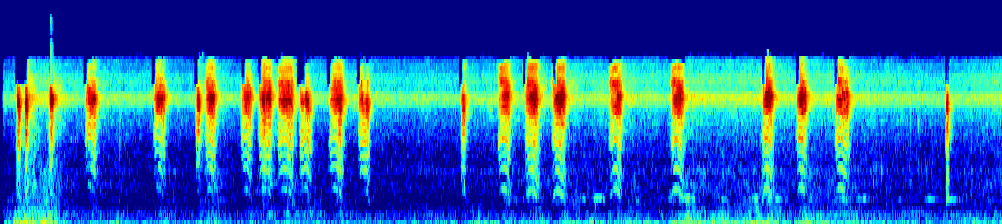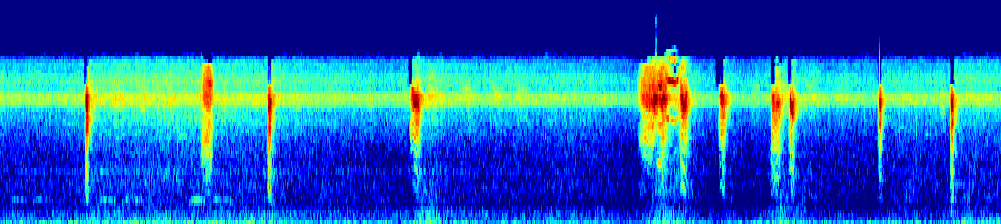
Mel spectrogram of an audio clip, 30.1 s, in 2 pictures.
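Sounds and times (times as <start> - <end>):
harsh bird calls: 0.2 - 1.6, 2.3 - 5.6, 6.9 - 10.4, 11.4 - 13.1, 18.0 - 18.4, 21.2 - 21.5, 24.6 - 26.0, 26.6 - 27.2.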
